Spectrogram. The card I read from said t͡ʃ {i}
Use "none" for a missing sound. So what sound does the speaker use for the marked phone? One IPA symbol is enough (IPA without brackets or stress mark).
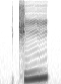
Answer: i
